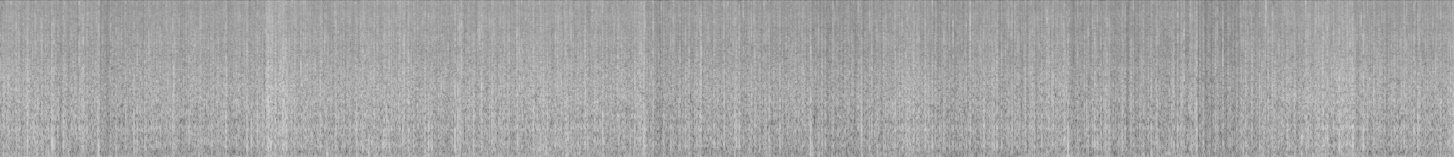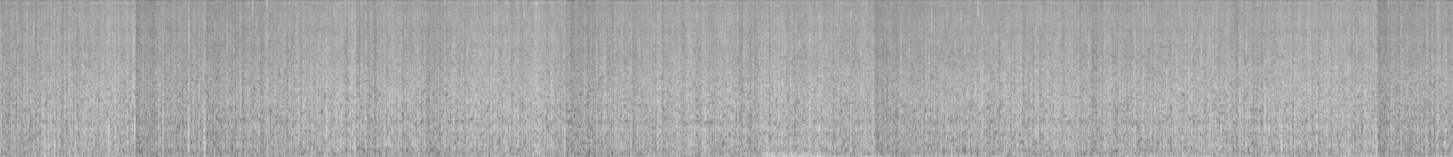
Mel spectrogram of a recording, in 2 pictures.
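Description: Heavy rain falling steadily on a tarp shelter, a dense, even hiss of drops. About three-quarters of the way through there is one brief low thump.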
